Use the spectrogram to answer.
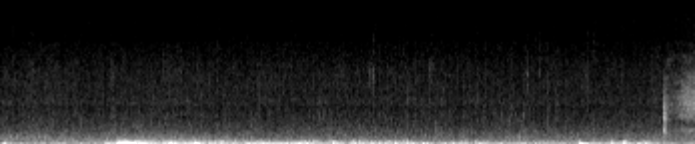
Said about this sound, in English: We'll listen to the soothing sounds of rain.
